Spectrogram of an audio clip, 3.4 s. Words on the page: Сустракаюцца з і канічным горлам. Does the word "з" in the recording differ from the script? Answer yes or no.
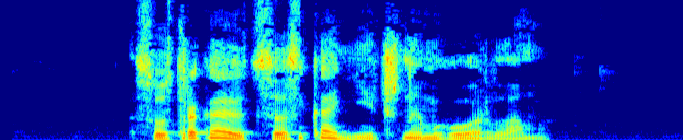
no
